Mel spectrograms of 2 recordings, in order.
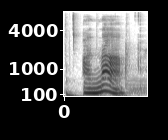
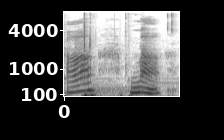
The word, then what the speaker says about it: она: So the word she, она, the stress falls on the last syllable. So the first letter O, is not stressed. So we must read it or pronounce it as A.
